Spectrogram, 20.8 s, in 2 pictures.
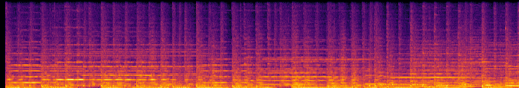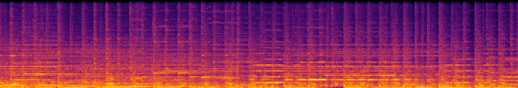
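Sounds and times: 
result screen background music: 0.1 - 20.7.

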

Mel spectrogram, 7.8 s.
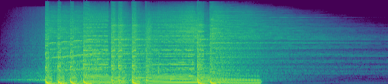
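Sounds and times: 
quiz over jingle: 0.9 - 5.4.

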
